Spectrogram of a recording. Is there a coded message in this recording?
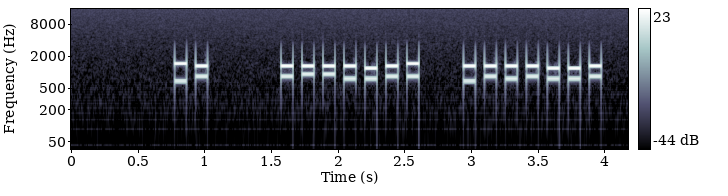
Yes: DTMF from 0.8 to 4.0 s, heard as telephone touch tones, dialled by machine, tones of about 90 ms. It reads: 38 8005489 2858448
